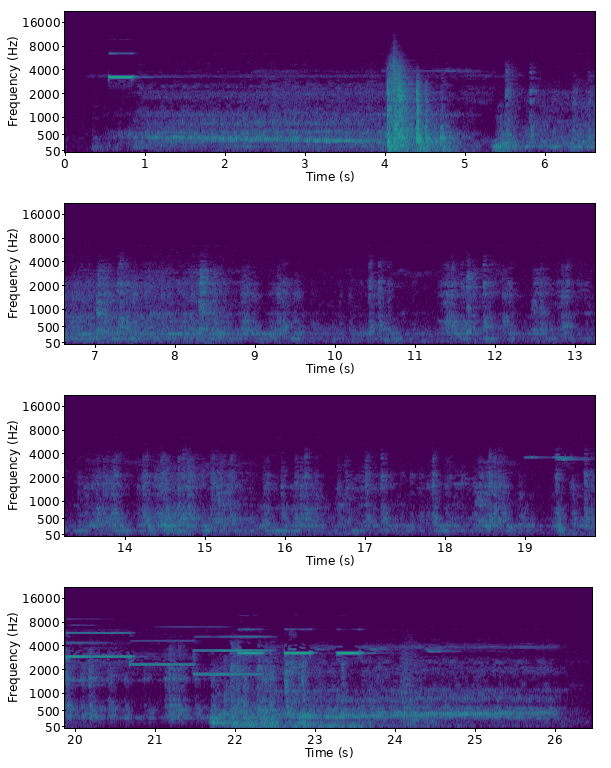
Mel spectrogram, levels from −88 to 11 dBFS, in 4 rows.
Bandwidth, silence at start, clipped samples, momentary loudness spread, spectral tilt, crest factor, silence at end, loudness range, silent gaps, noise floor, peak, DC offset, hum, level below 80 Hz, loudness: 13 kHz; 0.35 s; under 0.1%; 24 LU; -3 dB/octave; 24 dB; 0.3 s; 21 LU; none; -68 dBFS; -18 dBFS; under 0.1%; none; -64 dBFS; -36 LUFS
